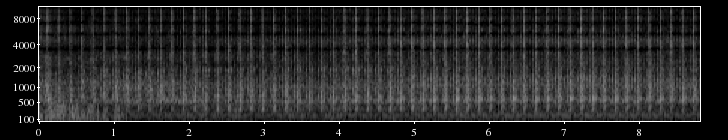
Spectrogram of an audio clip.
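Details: Land Rover Freelander 2 diesel with noisy engine and lots of diesel smoke: sharp, evenly spaced clatter about 200 per minute over idle; diesel knock, owner suspects bad injectors, not confirmed.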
